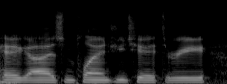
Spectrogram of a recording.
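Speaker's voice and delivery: slow, flat, droning bored monotone. Mimicking himself narrating a game video: put-on flat, bored monotone. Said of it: "like monotone".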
